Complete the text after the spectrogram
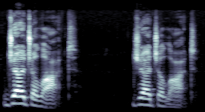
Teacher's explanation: Okay, that's the link. That final J sound moves over to the beginning of the next word.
